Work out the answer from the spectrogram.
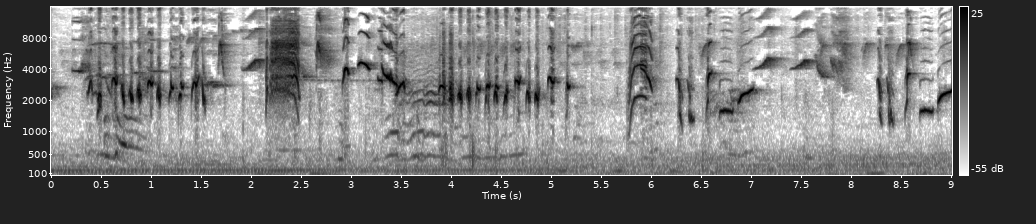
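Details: Oriental magpie-robin in agitated, insistent song meant to provoke other magpie-robins: quick bursts of repeated chattering notes mixed with harsh rasps and clear rising whistles.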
